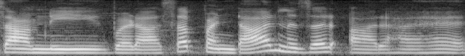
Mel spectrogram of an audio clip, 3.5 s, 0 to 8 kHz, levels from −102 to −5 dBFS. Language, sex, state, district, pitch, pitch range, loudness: Hindi, male, Chhattisgarh, Raipur, 185 Hz, 180-215 Hz, -19 LUFS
